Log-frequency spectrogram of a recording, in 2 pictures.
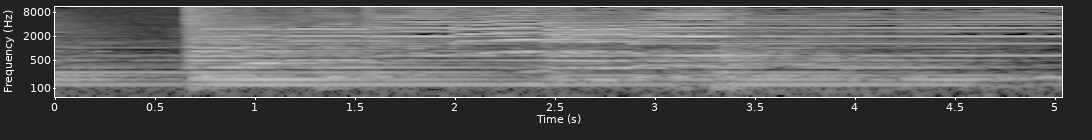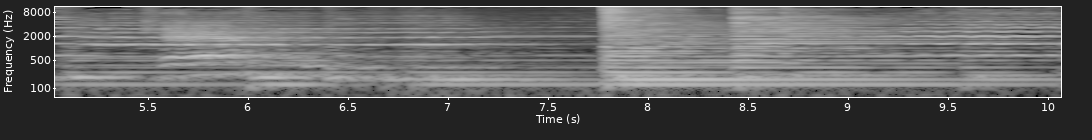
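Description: Violin and acoustic guitar playing a piece together, the guitar striking fresh strummed chords about a second in and again near the end.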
